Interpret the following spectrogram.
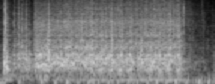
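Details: Hechinger (MTD) lawn tractor cranked with a borrowed battery after a weak-starter check: starter spins the engine with an even chuff of about four compression strokes a second for two seconds; healthy, normal cranking.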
